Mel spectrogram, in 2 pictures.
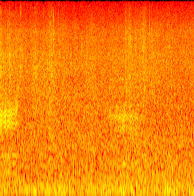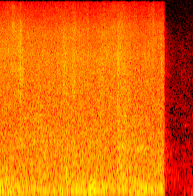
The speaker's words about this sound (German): Okay, also ihr habt das Rätsel gelöst, das war nicht schwer. Ein Schaf natürlich.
